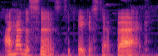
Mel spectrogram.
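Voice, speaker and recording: A man's voice: mid-range voice, very animated, normal speed, fairly bright tone, slightly rough, faint music behind. A middle-aged man narrating a visual novel on a casual livestream, mixing read text with commentary. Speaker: game streamer. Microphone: voice chat microphone.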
